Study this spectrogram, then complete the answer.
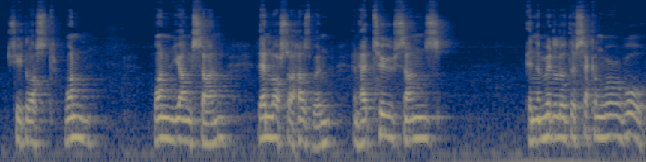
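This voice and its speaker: Audible room echo surrounds a man's fairly high, somewhat breathy voice, flat and monotone in intonation, with long, frequent pauses. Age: 70s. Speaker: video blogger. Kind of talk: personal monologue. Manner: casual, wry.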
